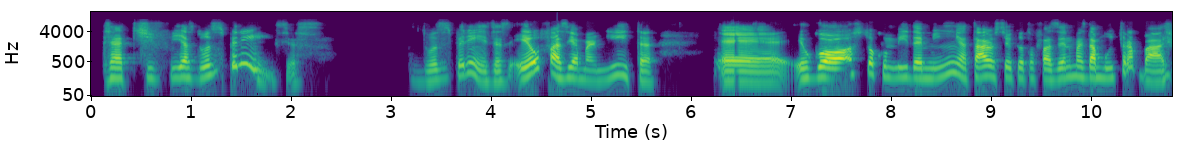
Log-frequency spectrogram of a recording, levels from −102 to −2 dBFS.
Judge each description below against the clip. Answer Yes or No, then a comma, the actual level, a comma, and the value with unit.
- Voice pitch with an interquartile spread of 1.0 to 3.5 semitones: Yes, narrow, 2.5 semitones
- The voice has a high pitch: No, medium, 165 Hz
